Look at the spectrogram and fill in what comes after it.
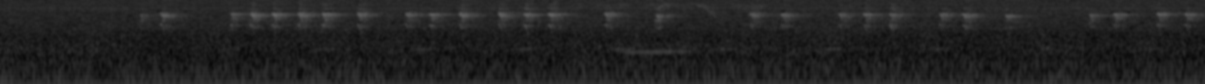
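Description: Rufous hornero calling: runs of sharp, high notes repeated about three or four a second, starting about a second and a half in, with short breaks between the runs.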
